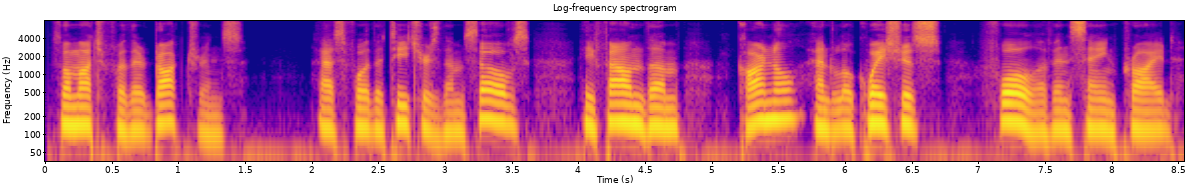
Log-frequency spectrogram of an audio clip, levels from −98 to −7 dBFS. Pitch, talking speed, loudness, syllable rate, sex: 140 Hz, 140 wpm, -18 LUFS, 4.6 syllables/s, male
